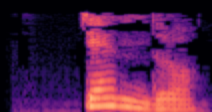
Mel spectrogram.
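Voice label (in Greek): "kendro", Greek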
